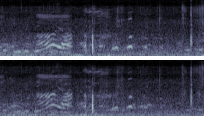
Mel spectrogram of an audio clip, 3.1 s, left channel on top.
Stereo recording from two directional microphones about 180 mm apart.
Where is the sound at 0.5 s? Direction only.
30° left (ahead or behind).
